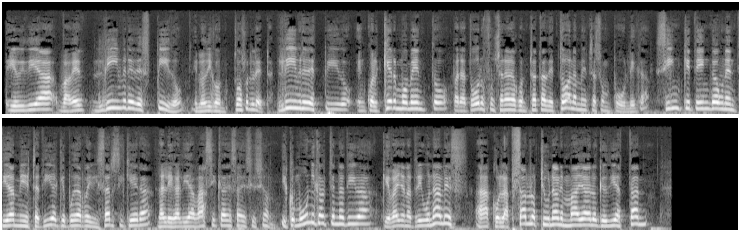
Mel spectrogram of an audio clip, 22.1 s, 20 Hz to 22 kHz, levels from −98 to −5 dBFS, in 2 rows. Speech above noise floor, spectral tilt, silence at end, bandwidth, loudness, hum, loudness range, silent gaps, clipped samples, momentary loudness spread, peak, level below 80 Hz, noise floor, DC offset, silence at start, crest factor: 76 dB; -6 dB/octave; 1.1 s; 16 kHz; -15 LUFS; none; 2 LU; none; under 0.1%; 8 LU; -2 dBFS; -34 dBFS; -90 dBFS; under 0.1%; 0.05 s; 14 dB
